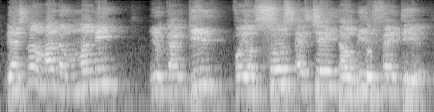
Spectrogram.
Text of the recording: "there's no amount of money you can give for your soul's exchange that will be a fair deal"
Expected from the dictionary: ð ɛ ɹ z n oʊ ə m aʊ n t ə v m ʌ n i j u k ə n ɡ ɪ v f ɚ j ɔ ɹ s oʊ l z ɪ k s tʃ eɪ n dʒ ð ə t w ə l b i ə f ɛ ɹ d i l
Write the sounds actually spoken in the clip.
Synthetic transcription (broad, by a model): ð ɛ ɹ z n oʊ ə m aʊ n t ə v m ʌ n i j u k ə n ɡ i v f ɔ j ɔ s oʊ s ɪ k s tʃ eɪ n dʒ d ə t w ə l b i ə f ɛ d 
